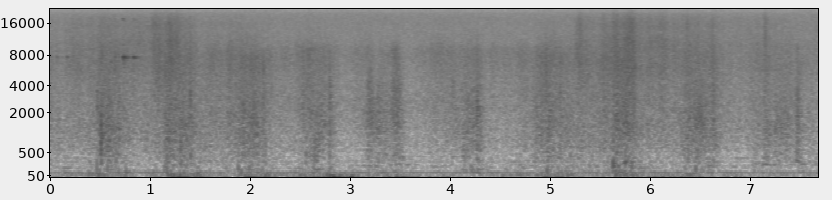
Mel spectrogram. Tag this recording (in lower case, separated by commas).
walk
